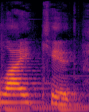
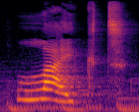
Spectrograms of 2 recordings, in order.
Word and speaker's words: liked: Em inglês, para esses verbos, a gente não vai pronunciar nunca worked ou liked.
